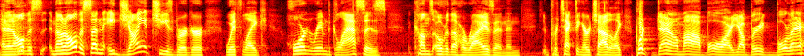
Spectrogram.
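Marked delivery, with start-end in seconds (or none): 9.5-12.1 slow, put-on southern drawl. Retelling a cartoon where a mother cheeseburger protects her child: put-on southern drawl. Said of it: "this southern drawl".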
